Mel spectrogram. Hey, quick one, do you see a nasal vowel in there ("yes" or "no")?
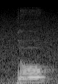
yes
